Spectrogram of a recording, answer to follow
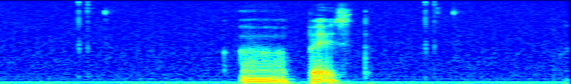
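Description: A few soft computer mouse clicks over a steady low electrical hum, with a short spoken word or two about two seconds in.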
